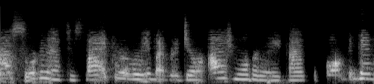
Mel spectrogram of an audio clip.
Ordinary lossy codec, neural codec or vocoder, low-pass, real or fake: AAC, 64 kbps; codec, 44.1 kHz, 0.9 kbps, DAC; 14.4 kHz; fake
